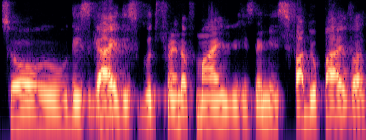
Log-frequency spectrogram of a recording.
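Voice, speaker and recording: With a Brazilian Portuguese accent, a man speaks in a fairly low pitch at a moderate pace, his intonation monotone and flat against a quiet background. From Brazil, Santos. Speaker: paddler and race organizer. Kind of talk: podcast interview. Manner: halting.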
